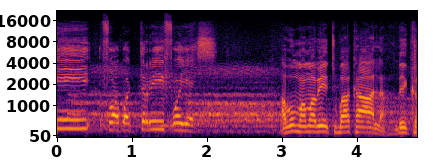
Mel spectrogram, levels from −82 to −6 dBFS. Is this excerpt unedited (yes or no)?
no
